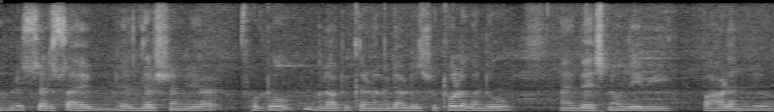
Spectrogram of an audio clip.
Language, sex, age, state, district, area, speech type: Sindhi, male, 45-60, Gujarat, Surat, urban, spontaneous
